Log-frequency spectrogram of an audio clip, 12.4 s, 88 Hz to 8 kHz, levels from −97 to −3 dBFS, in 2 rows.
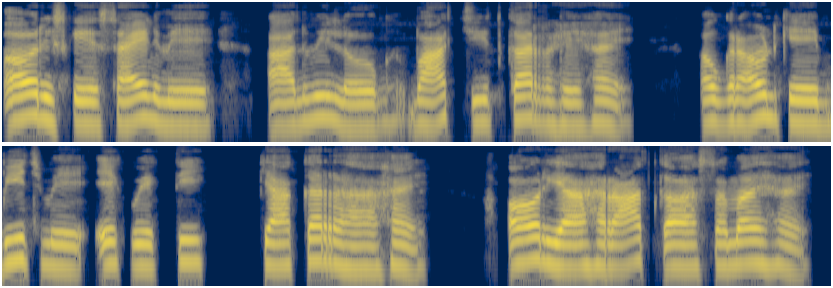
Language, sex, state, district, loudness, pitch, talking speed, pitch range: Hindi, male, Chhattisgarh, Balrampur, -17 LUFS, 170 Hz, 130 wpm, 165-185 Hz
